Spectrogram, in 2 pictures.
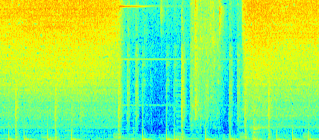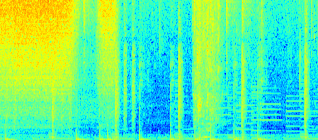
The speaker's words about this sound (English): Then we use this little pot, this little cup thingy. And pour in the ratio of water.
